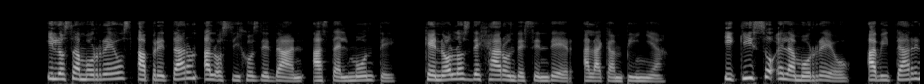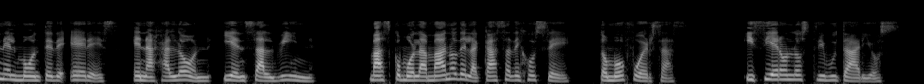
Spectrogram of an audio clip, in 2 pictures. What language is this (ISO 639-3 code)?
spa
